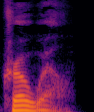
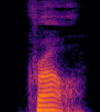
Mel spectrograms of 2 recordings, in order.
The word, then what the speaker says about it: Crowell: Period. Not Crowell. Crowell. Rhymes with owl.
